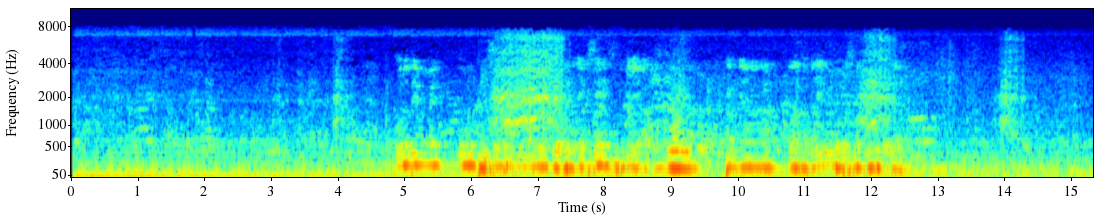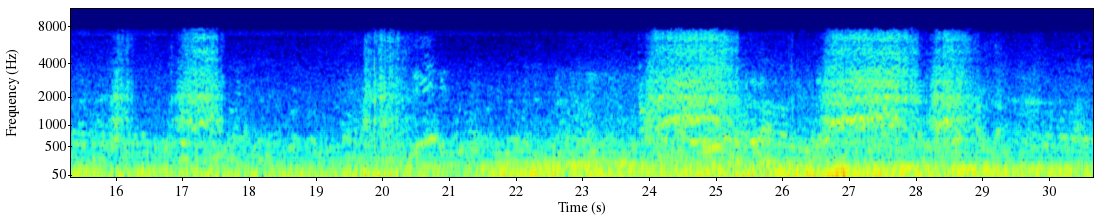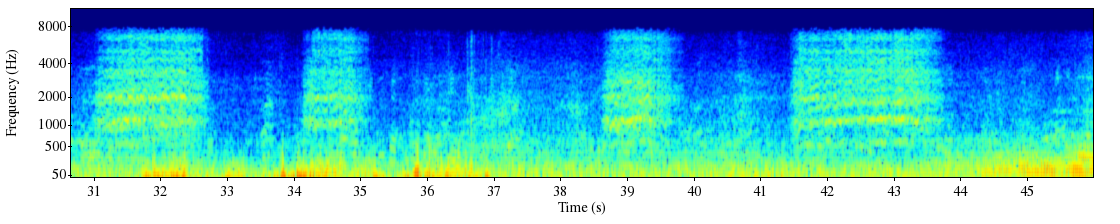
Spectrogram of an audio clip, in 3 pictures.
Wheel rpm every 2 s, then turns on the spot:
0, 0, 0, 50, 10, 0, 10, 10, 20, 0, 0, 0, 70, 50, 60, 30, 70, 40, 10, 50, 30, 120, 10.
6-8 14-18 38-40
